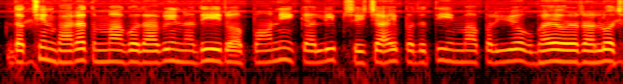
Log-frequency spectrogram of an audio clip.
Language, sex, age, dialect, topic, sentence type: Maithili, female, 18-24, Angika, banking, statement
